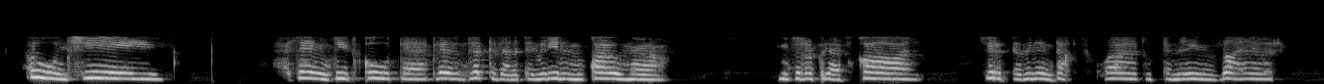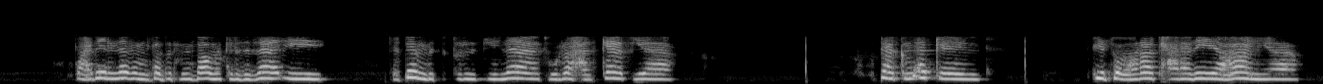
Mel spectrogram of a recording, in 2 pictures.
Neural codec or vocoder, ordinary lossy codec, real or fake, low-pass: codec, 44.1 kHz, 2.6 kbps, SNAC; none; fake; 3.6 kHz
